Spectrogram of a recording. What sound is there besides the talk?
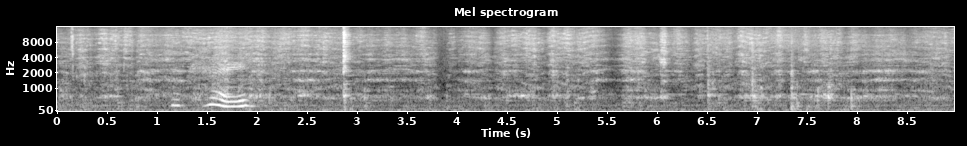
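stirring flour into hot oil in a pan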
